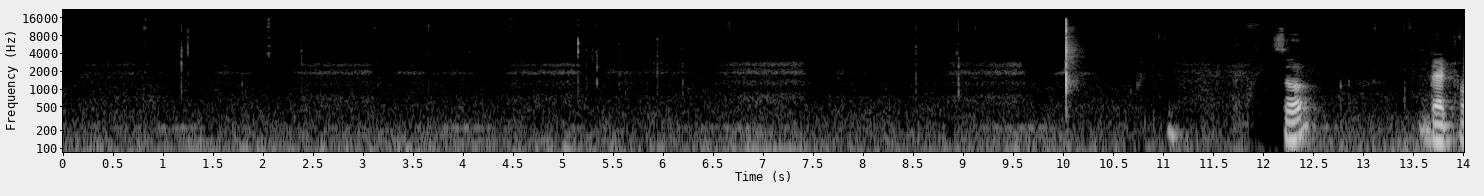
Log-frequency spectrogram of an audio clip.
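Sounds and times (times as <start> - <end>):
charging case handling clicks: 10.0 - 10.3.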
